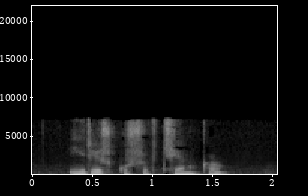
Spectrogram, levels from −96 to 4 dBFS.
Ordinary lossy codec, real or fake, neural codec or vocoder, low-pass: MP3, 32 kbps; fake; codec, 24 kHz, 1.2 kbps, DualCodec; 7.2 kHz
